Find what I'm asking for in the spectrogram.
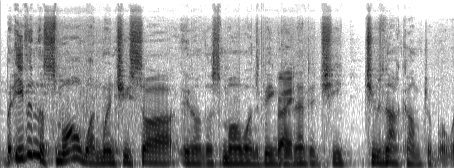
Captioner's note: none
